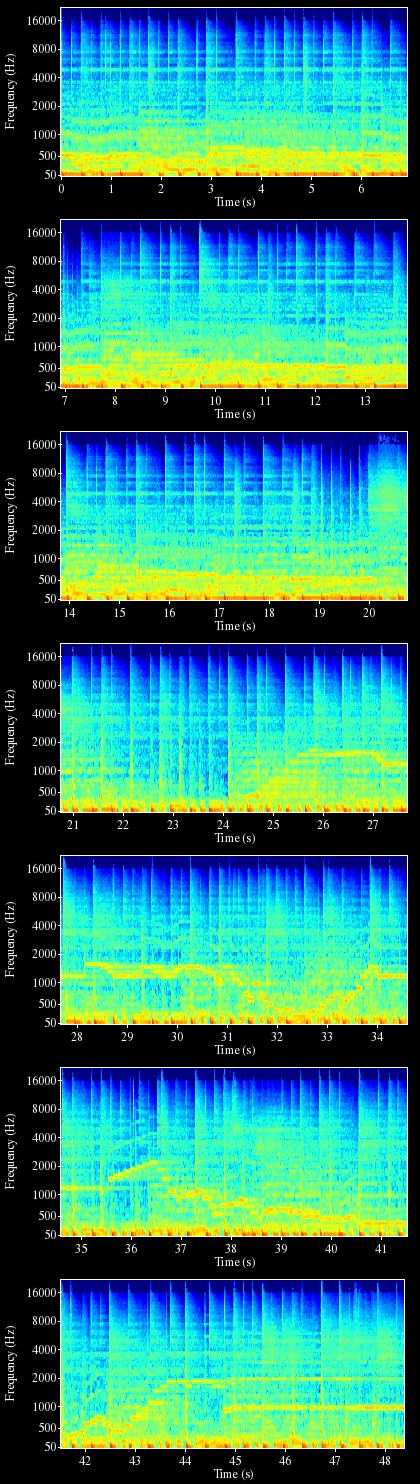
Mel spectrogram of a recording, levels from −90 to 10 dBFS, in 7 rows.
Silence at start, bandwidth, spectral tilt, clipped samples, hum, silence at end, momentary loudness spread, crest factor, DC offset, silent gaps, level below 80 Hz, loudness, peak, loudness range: 0 s; 14.5 kHz; -6 dB/octave; under 0.1%; none; 0 s; 2 LU; 14 dB; under 0.1%; none; -16 dBFS; -16 LUFS; 0 dBFS; 1 LU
